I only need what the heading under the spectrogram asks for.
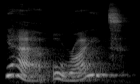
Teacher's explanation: All right just means okay, but the way I say it, yeah, all right. I'm smiling, my intonation is going up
